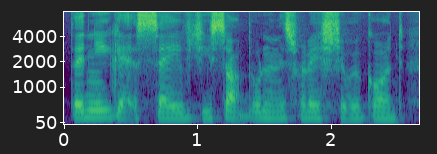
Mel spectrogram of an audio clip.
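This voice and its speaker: A woman's voice: on the low side, fast. A woman in her thirties from England, co-hosting a podcast in casual chat, telling stories with feeling. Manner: emotional, animated storytelling with put-on voices. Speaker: podcast co-host.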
